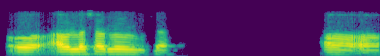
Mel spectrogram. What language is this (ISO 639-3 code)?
asm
